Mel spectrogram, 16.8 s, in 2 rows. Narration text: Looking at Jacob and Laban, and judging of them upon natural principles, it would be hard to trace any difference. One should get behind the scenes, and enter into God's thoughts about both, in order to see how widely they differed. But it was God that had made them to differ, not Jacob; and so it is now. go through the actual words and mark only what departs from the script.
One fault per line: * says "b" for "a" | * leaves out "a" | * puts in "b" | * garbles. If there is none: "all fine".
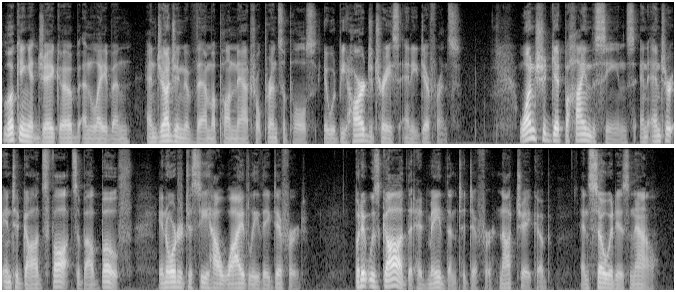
all fine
